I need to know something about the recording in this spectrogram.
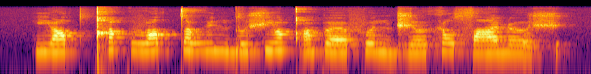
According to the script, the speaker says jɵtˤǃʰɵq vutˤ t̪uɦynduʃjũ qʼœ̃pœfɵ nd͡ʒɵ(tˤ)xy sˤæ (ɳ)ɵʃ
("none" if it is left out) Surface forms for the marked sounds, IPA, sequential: none, ɳ

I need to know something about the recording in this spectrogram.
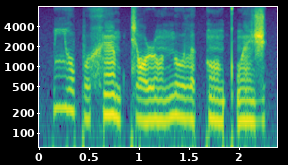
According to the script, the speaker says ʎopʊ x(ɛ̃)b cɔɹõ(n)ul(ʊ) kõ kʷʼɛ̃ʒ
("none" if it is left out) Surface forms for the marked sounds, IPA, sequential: ɛ̃, n, ə

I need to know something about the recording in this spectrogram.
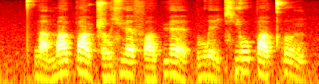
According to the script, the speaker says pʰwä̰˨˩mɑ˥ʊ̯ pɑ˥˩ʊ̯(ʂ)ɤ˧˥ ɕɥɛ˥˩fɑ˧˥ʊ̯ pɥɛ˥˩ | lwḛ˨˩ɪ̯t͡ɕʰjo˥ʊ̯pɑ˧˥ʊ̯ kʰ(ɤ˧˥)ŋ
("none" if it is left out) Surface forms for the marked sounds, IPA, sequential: ʈ͡ʂ, ɤ˥˩

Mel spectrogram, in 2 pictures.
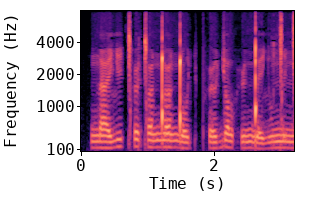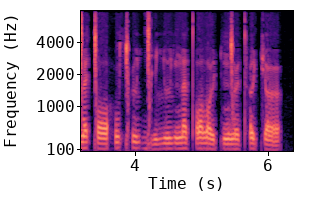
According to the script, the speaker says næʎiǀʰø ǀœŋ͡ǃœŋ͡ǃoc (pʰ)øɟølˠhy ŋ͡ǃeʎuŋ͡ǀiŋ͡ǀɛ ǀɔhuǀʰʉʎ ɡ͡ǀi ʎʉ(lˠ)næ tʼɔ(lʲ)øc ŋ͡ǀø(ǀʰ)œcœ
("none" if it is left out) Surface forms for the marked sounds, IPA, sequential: pʰ, ʎ, lˠ, tʰ

